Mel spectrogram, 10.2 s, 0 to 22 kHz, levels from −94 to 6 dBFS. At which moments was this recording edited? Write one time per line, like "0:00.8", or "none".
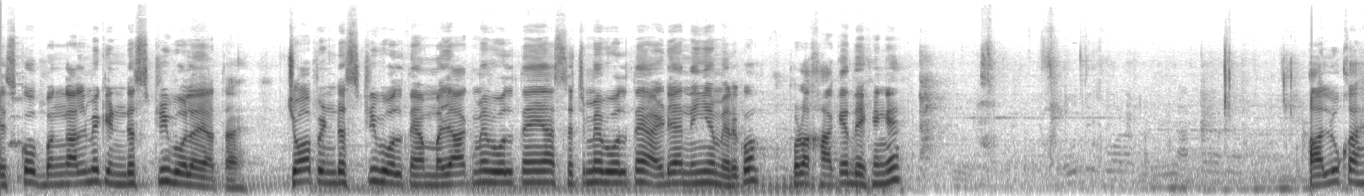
none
